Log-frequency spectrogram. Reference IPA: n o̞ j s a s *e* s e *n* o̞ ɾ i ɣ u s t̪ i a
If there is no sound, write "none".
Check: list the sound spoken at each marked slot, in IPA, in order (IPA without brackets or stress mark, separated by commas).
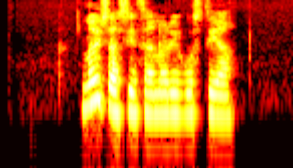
i, n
